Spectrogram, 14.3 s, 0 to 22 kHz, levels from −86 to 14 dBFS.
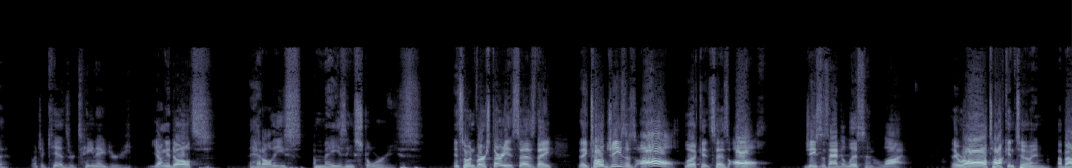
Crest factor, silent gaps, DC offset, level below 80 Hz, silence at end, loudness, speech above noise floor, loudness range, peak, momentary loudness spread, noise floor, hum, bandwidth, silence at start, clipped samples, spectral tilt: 16 dB; none; under 0.1%; -40 dBFS; 0 s; -19 LUFS; 53 dB; 8 LU; -4 dBFS; 18 LU; -73 dBFS; none; 16 kHz; 0 s; under 0.1%; -4 dB/octave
